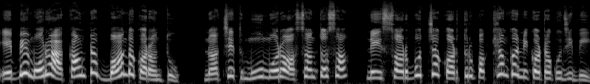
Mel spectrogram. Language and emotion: Odia, angry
